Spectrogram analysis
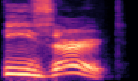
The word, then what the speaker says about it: dessert: r t yeah also the pronunciation is different say dessert for the sweet food and desert for the the the place that is very hot yes so that's a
